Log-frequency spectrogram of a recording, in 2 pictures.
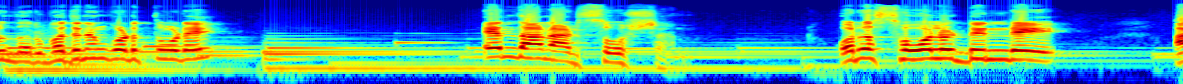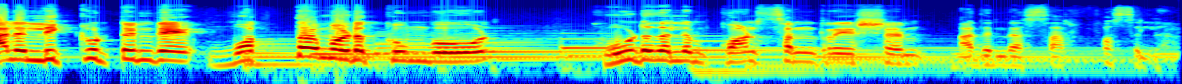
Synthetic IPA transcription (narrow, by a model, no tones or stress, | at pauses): ɾunirʋɐd͡ʑɐnɐmko̞ɽut̪ːuːɽe̞ | end̪aːɳɐɖso̞ːʂɐ̰n | oɾuso̞ːɭiɖinde̞ | ɐlɐlikːuʈːinde̞mot̪ːɐme̞ɽukːumbo̞ːɭkuːɽuðɐlumkoːnsɐnɖre̞ːʂɐnɐðinde̞sɐrfɐsilɐ̰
